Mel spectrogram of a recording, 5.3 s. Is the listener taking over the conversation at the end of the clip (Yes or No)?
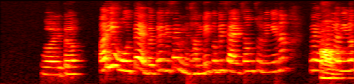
No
